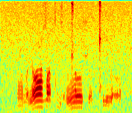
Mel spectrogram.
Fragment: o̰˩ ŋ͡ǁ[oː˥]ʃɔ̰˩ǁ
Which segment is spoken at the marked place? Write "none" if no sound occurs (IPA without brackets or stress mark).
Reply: oː˥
